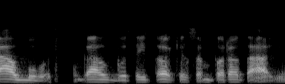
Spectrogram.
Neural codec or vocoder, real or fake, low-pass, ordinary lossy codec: none; real; 5.4 kHz; Opus, 24 kbps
